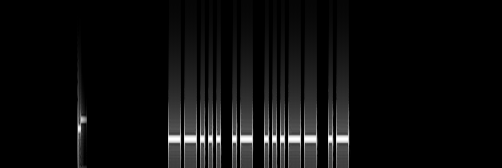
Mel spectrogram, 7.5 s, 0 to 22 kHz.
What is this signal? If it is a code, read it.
Morse code, heard as a keyed tone, about 20 wpm, 700 Hz. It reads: 7A3A
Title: Common Cut Numbers - 4-Digit 20wpm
